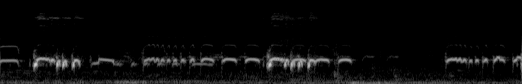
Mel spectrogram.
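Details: Local zebra dove in full song with a strong voice, giving runs of short mellow coos that merge into bubbling trilled phrases, about three bursts in quick succession.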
